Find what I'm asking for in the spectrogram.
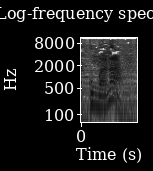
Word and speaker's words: Cumaná: Cumaná se pronuncia Cumaná. Seguro no acentuó quien envió este mail.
